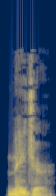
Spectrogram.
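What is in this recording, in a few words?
"major", American English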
